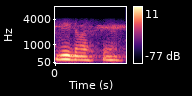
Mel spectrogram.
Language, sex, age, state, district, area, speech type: Hindi, female, 18-30, Uttar Pradesh, Azamgarh, rural, conversation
